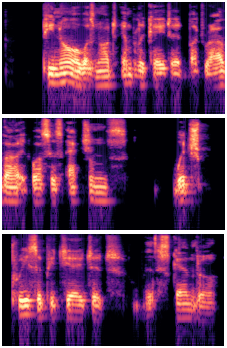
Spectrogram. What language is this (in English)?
English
